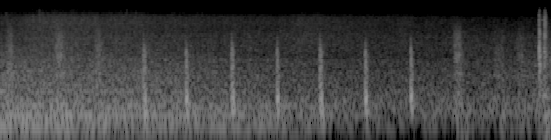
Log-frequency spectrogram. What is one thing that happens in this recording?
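Light footsteps patter quickly on soft ground.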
